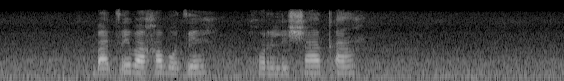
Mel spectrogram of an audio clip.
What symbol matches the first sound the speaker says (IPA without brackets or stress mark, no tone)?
b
